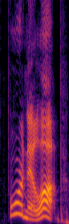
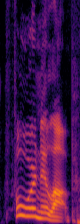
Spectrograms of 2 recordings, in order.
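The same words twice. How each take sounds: First: Loud high shout of the score; excited shout. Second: Slow, drawn-out repeat of "Four nil up"; slow savouring. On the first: Fan shouting the score at his watch-along. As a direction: yell it out in delight. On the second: Fan savouring the score for his viewers. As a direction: let "Four" sink in slowly. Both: Real, not acted.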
